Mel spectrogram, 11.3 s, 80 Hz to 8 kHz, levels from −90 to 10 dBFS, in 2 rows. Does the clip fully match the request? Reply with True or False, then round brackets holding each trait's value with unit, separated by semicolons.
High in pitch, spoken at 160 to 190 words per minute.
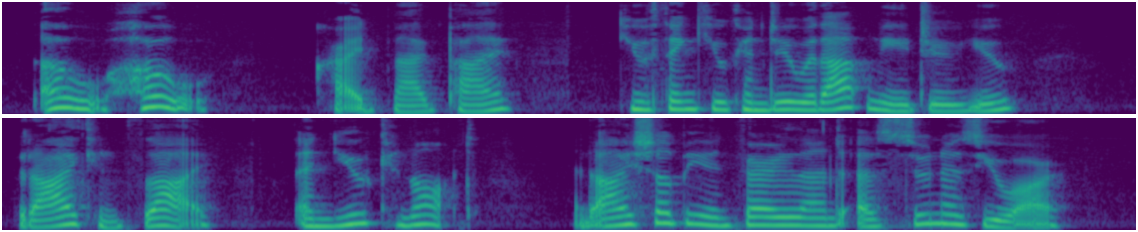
True (210 Hz; 180 wpm)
